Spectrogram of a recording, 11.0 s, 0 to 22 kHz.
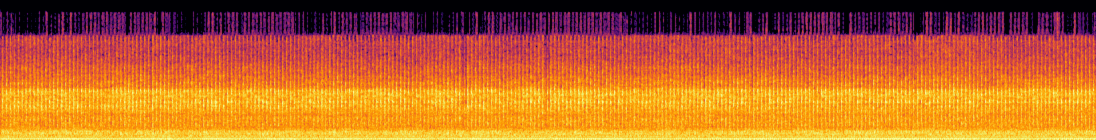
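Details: Craftsman 20-inch 4 hp push mower after new cable and carburetor install: high, buzzy single-cylinder drone holding steady speed with no surging or sputtering; running smoothly on the new carburetor.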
